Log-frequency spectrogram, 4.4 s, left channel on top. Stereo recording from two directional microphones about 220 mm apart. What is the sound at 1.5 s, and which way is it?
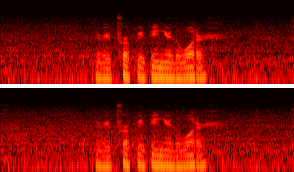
Speech, centre (ahead or behind).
